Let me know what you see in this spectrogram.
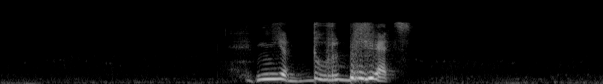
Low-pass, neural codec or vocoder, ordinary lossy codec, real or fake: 7.2 kHz; codec, 16 kHz, 1 kbps, X-Codec, HuBERT features, trained on general audio; none; fake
